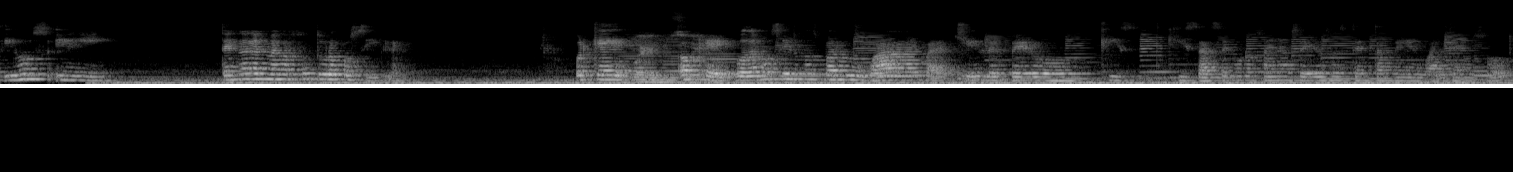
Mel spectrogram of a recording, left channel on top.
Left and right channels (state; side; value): silent; right; digital silence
